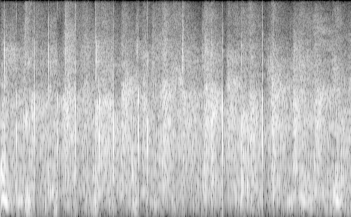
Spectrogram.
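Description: A crowd applauds steadily, many hands clapping in a dense, crackling wash that holds at an even level throughout without pause.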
